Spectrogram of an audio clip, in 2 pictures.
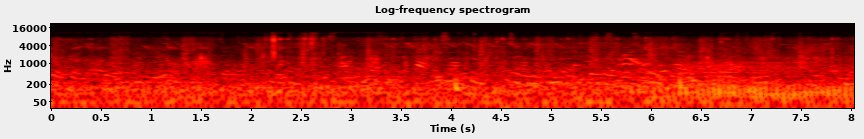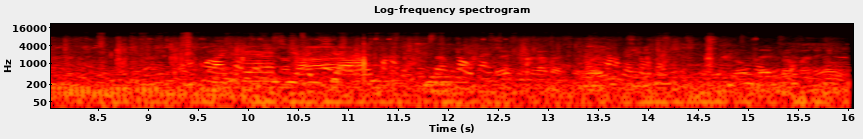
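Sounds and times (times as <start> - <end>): footsteps on dirt path: 0.0 - 16.0
indistinct chatter: 0.0 - 16.0.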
